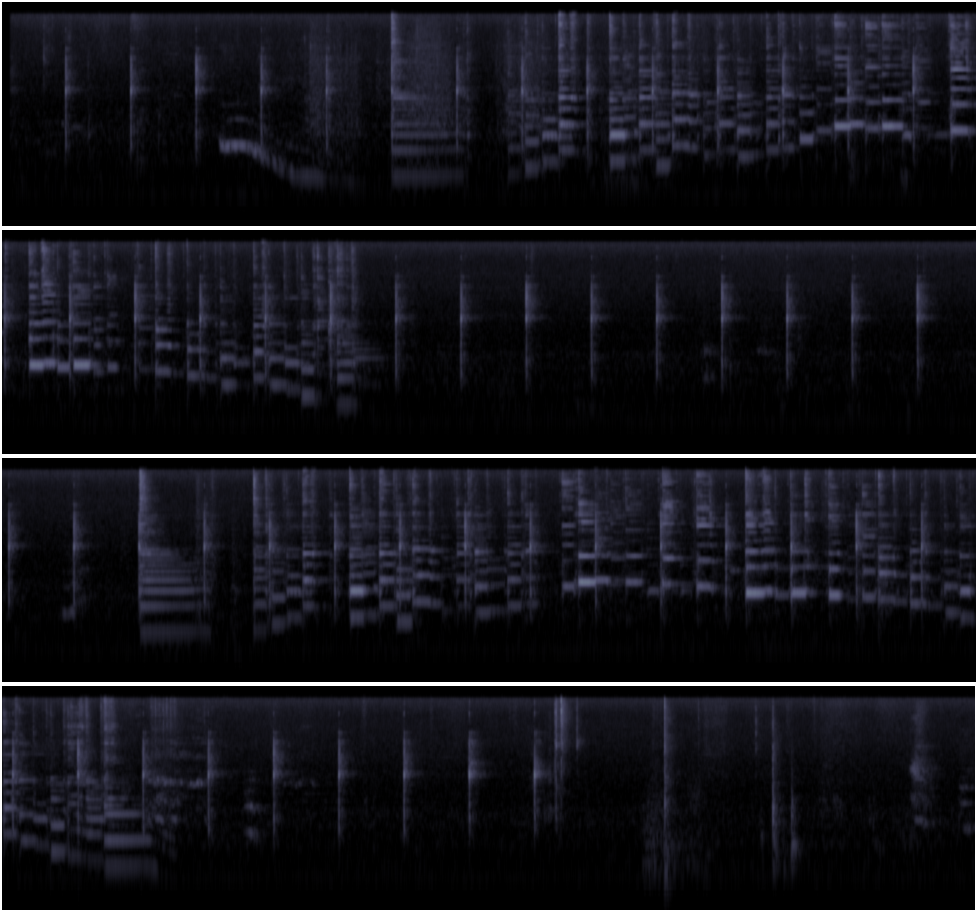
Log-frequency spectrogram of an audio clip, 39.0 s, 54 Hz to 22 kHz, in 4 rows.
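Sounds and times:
metronome clicks: 0:00.6 - 0:16.4, 0:17.0 - 0:34.9
electric guitar jazz lick: 0:02.2 - 0:13.5, 0:20.1 - 0:31.4.

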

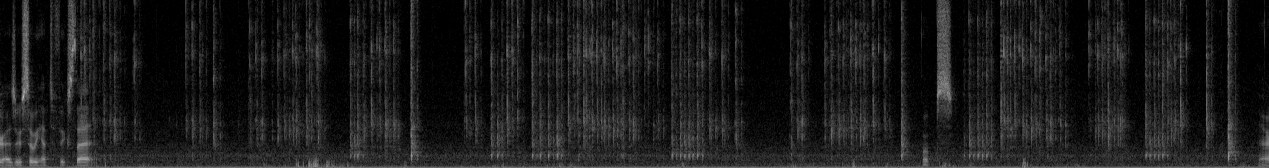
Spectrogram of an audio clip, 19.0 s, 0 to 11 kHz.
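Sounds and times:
low steady hum: 0:00.0 - 0:19.0
computer keyboard typing: 0:01.3 - 0:02.2, 0:02.8 - 0:06.3, 0:07.0 - 0:11.2, 0:11.8 - 0:13.7, 0:14.4 - 0:18.6.

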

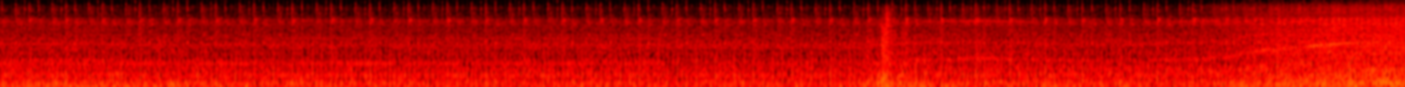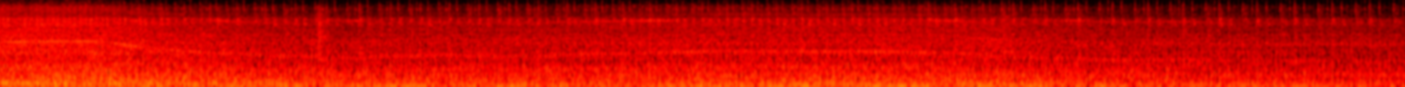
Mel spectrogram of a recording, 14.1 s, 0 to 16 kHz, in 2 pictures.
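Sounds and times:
engine revving: 0:06.0 - 0:12.5.

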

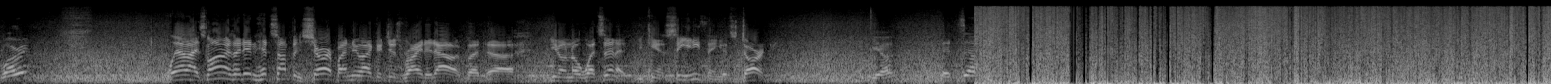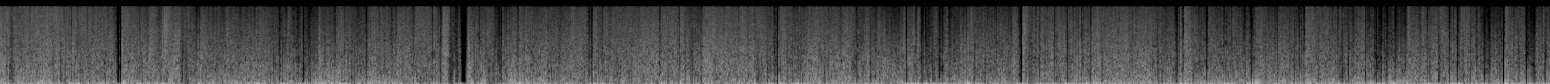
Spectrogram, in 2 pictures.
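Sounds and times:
surf washing: 0:00.0 - 0:31.0
wind blasting the microphone: 0:07.9 - 0:31.0.

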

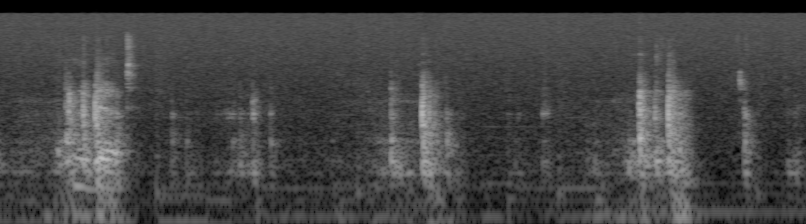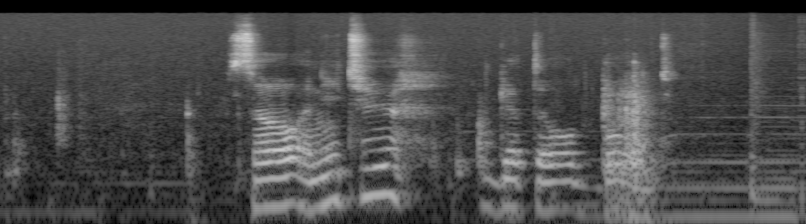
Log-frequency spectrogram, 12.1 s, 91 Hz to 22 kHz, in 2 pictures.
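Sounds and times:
metal clunks and scrapes: 0:00.0 - 0:07.7, 0:10.6 - 0:11.2
metal knocks and clicks: 0:02.8 - 0:06.7.

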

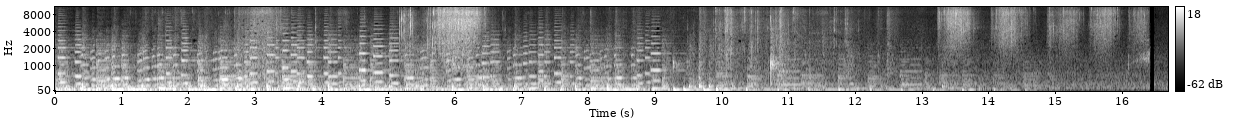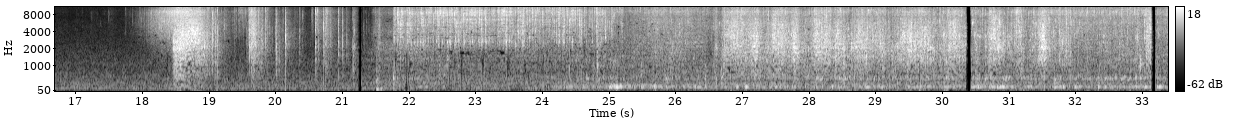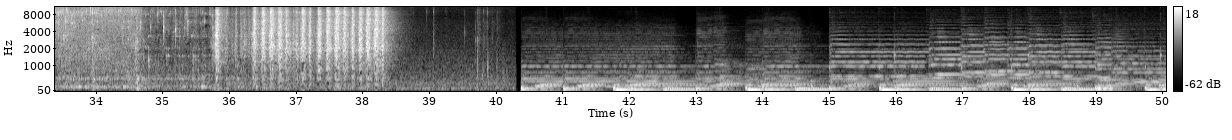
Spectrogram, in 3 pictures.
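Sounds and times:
hand stirring beans: 0:02.5 - 0:04.0, 0:05.2 - 0:06.6, 0:09.7 - 0:12.6, 0:13.2 - 0:16.5, 0:17.8 - 0:33.2, 0:35.6 - 0:38.6
tap water running into colander: 0:02.7 - 0:04.0, 0:21.4 - 0:37.1.

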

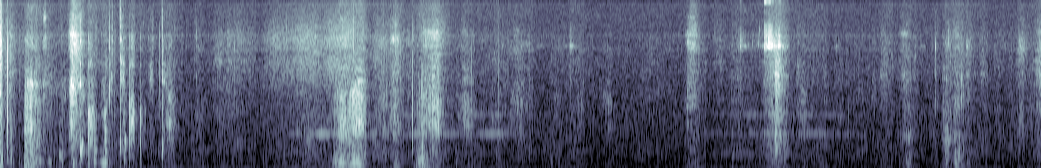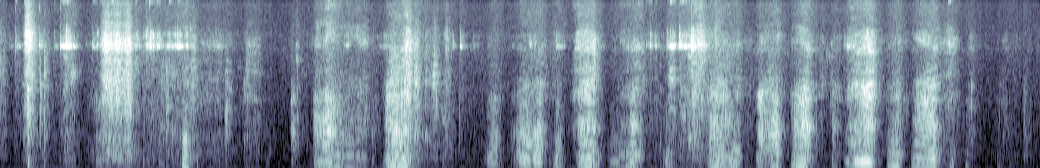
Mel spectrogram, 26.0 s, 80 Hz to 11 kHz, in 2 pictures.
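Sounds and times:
dogs growling: 0:16.7 - 0:18.5, 0:19.1 - 0:25.2.

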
